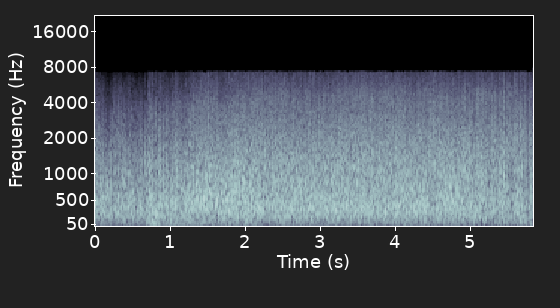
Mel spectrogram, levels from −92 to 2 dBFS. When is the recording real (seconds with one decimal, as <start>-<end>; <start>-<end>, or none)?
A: 0.0-0.9; 1.6-3.6; 4.4-5.8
